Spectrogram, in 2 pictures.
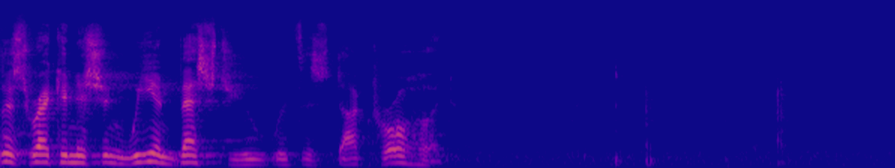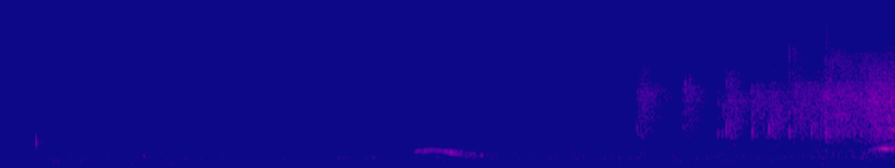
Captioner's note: applause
